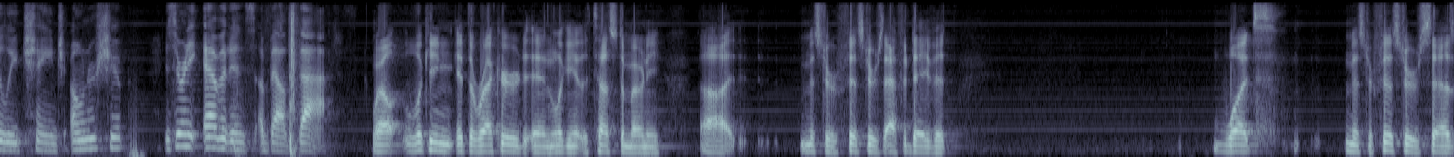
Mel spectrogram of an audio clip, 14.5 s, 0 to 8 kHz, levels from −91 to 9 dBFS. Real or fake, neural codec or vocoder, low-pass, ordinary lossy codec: real; none; 7.2 kHz; MP3, 64 kbps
